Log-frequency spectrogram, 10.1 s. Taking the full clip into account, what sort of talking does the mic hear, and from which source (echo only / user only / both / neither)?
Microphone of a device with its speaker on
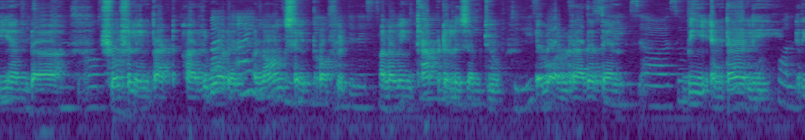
both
